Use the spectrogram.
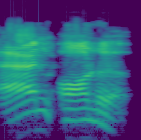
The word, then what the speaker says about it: honor: it is not horor H is silent based on that we say it is an honor not a honor an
